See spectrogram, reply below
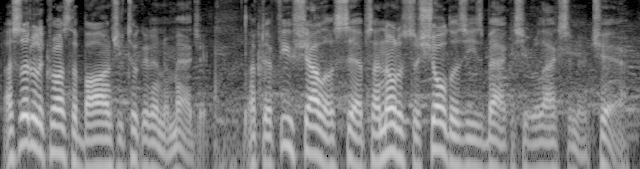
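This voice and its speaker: A man's voice: mid-range voice, big pitch swings, fast talker. A man reading a first-person story as scripted narration, in a wry, conversational manner. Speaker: story reader.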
